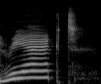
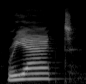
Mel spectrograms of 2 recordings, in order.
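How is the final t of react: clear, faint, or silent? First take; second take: clear; faint. First: The final t is clearly pronounced. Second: The final t is faintly pronounced. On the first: "pode aparecer mais"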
